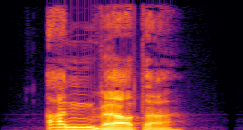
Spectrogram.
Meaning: 1. candidate (of male or unspecified sex) 2. pretender (of male or unspecified sex) 3. The lowest rank of Nazi Party membership from 1939 to 1945
- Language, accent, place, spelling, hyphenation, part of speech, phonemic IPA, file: German, Germany, Berlin, Anwärter, An‧wär‧ter, noun, /ˈanˌvɛʁtɐ/, De-Anwärter.ogg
